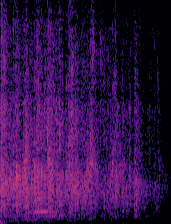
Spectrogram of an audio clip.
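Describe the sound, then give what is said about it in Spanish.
An audience applauds the Lord in a dense, steady wash of clapping that holds for a few seconds and eases slightly toward the end, with no voices standing out. “¿Cuánto aplauden al Señor?”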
